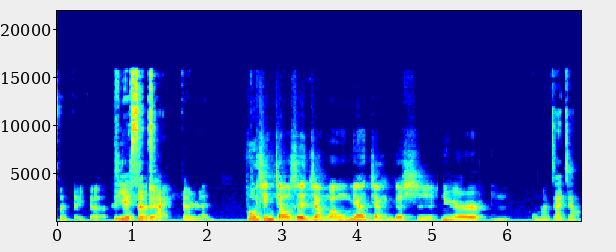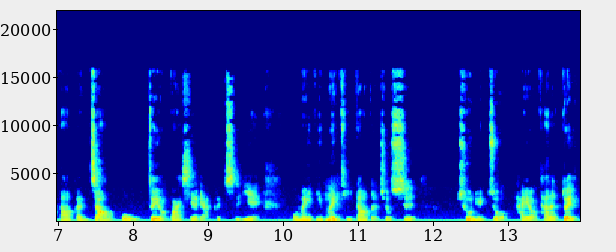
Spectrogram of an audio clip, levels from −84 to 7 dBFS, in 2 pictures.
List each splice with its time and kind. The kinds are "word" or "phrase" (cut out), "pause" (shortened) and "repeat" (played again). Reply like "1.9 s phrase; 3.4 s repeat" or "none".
5.8 s word; 13.0 s word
